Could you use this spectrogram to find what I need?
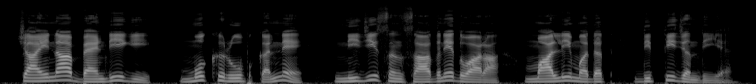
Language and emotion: Dogri, neutral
